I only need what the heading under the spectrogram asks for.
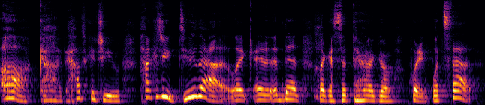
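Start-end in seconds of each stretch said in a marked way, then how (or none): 0.0-3.1 put-on mean girl voice, slower. Telling a listener about the inner voice she sometimes hears, inner mean girl voice. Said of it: "I get that inner mean girl voice".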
